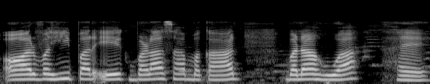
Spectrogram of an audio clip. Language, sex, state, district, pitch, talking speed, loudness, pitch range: Hindi, female, Uttar Pradesh, Lucknow, 235 Hz, 140 wpm, -17 LUFS, 220-245 Hz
